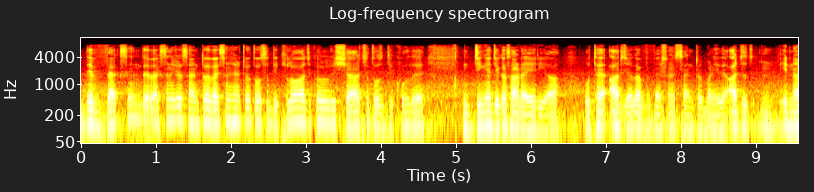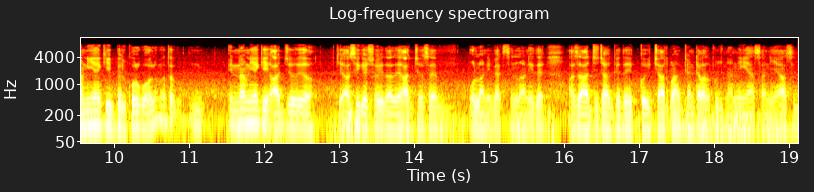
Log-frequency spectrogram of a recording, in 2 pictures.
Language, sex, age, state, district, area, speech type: Dogri, male, 30-45, Jammu and Kashmir, Udhampur, urban, spontaneous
